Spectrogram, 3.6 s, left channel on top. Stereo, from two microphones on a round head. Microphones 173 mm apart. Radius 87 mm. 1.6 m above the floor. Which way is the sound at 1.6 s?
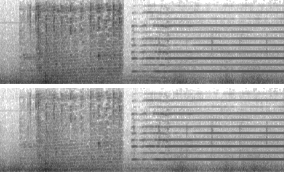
Centre (ahead or behind).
